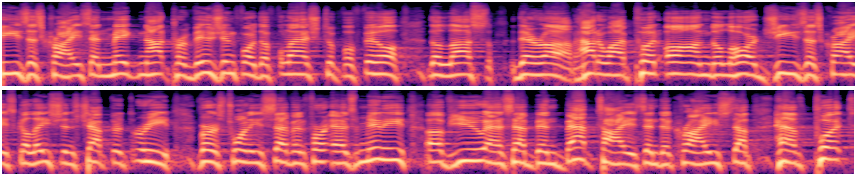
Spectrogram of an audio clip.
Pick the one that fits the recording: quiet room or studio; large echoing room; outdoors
large echoing room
